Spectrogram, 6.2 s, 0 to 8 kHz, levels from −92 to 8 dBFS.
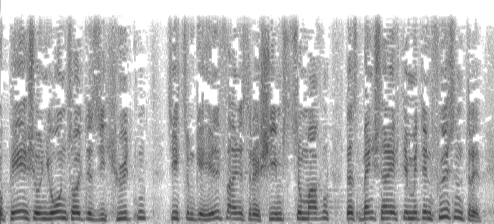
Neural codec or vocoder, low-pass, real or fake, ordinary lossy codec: none; 7.2 kHz; real; none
